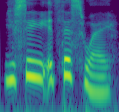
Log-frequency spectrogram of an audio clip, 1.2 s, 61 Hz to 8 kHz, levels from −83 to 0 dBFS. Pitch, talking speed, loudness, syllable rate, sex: 220 Hz, 250 wpm, -16 LUFS, 4.7 syllables/s, female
